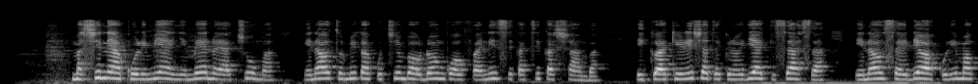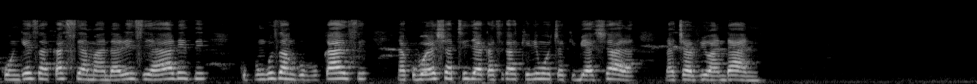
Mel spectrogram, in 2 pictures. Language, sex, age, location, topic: Swahili, female, 18-24, Dar es Salaam, agriculture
